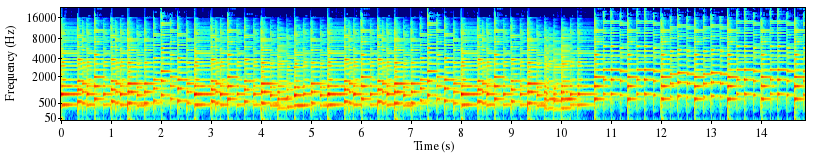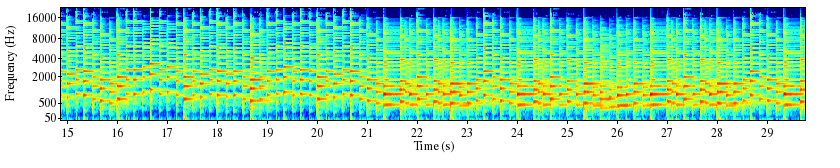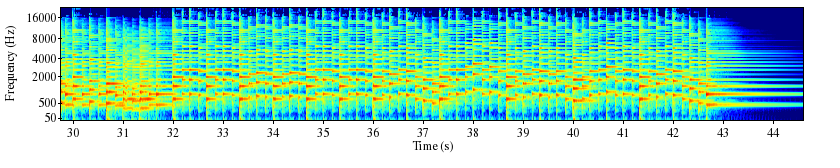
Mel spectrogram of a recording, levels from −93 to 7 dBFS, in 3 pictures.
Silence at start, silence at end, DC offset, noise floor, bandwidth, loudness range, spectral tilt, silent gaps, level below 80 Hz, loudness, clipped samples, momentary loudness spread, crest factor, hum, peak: 0 s; 0.5 s; under 0.1%; -39 dBFS; over 20 kHz; 1 LU; 1 dB/octave; none; -46 dBFS; -10 LUFS; 0.2%; 4 LU; 10 dB; none; 0 dBFS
